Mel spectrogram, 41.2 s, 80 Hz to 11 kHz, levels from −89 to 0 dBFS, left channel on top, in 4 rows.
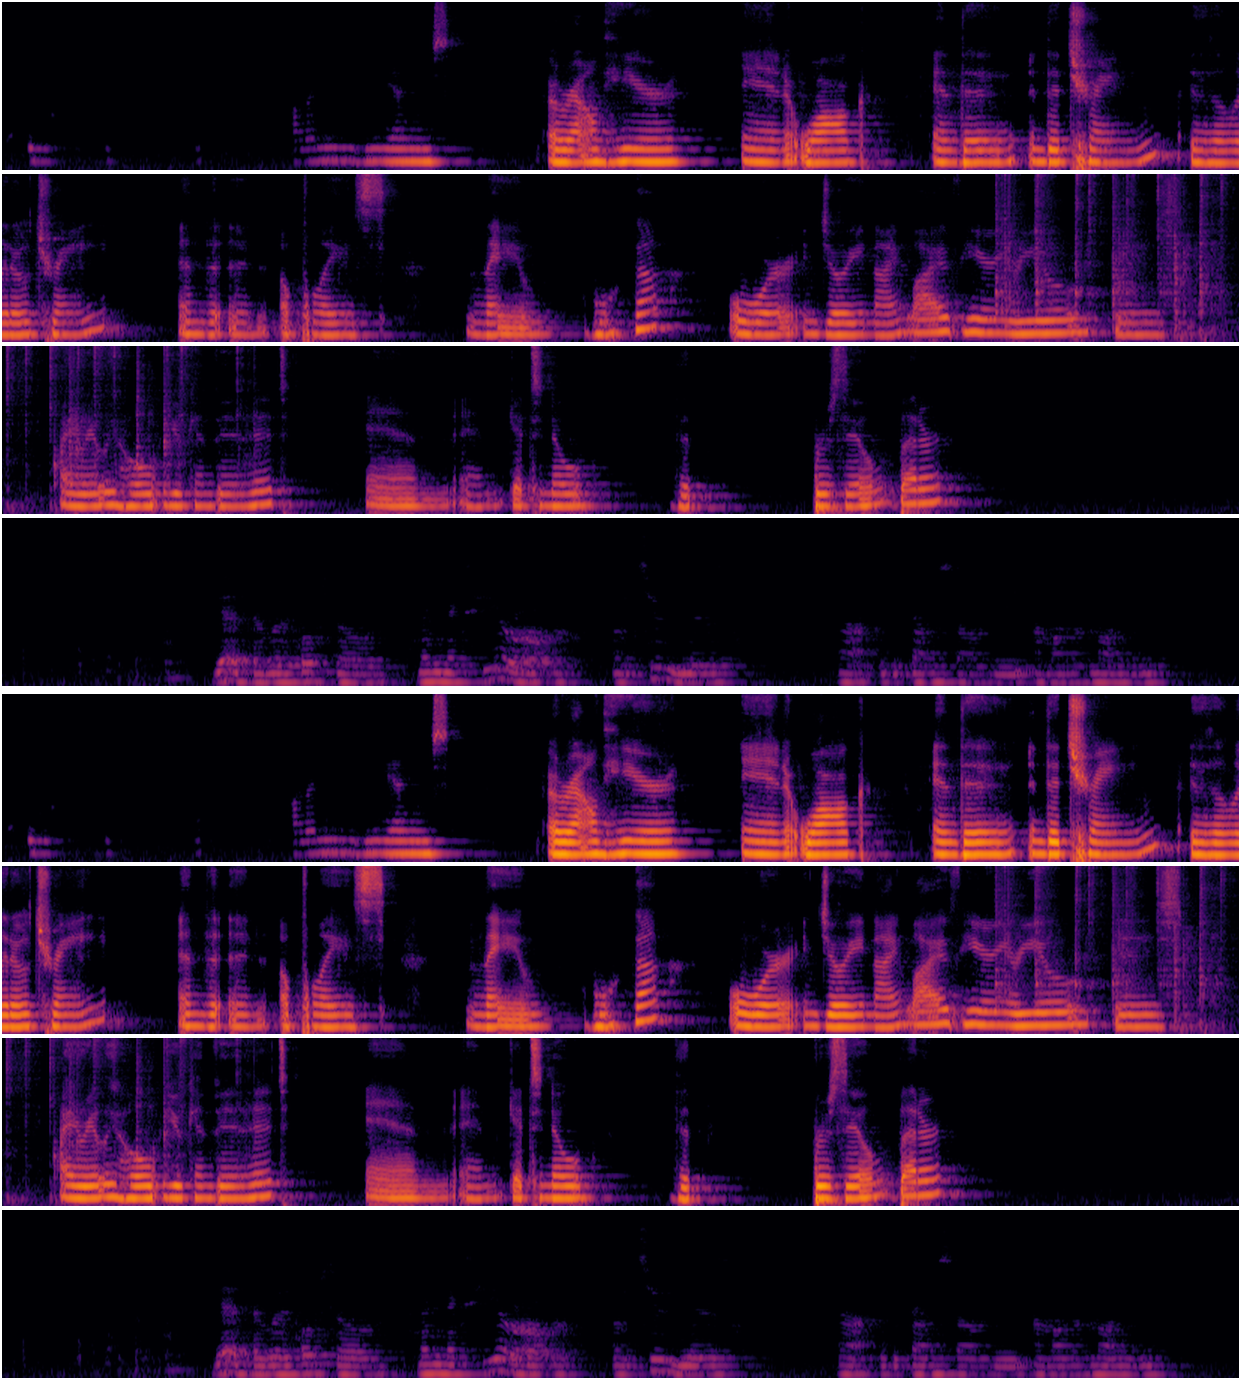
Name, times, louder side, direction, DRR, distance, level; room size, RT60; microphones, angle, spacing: voice 1, 2.5-3.7 4.5-5.7 6.2-7.1 7.7-9.6 9.9-11.2 11.8-13.5 14.2-14.9 15.2-15.8 16.4-20.1 21.1-22.9 23.6-25.5 26.2-26.4 27.4-28.5, right 5 dB, 75° right, 0.6 m, -31 dB
sound 1, 18.5-22.8 23.3-23.9, left 1 dB, 15° right, 3.0 m, -52 dB
voice 2, 32.7-35.7 36.0-37.1 37.9-40.5, right 1 dB, 35° right, 2.9 m, -54 dB
19.0 x 7.9 x 7.1 m
head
